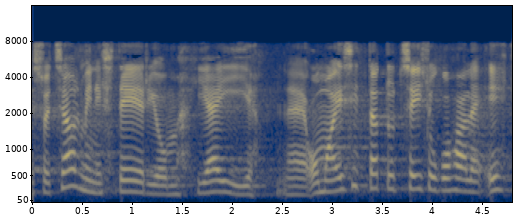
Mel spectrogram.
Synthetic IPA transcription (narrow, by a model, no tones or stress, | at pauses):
so̞t̪ʲsiɑːlminist̪e̞ːɾjumjæj | o̞mɑe̞sʲit̪ːˑɑt̪ːˑud̪̥se̞jsuko̞ɦɑle̞ʔe̞hk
